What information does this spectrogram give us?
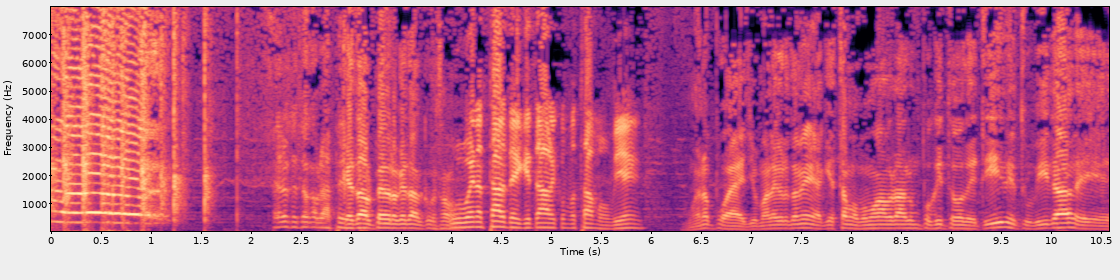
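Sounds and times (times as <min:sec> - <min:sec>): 
audience applause: 0:00.0 - 0:02.1
speech: 0:02.4 - 0:10.5.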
